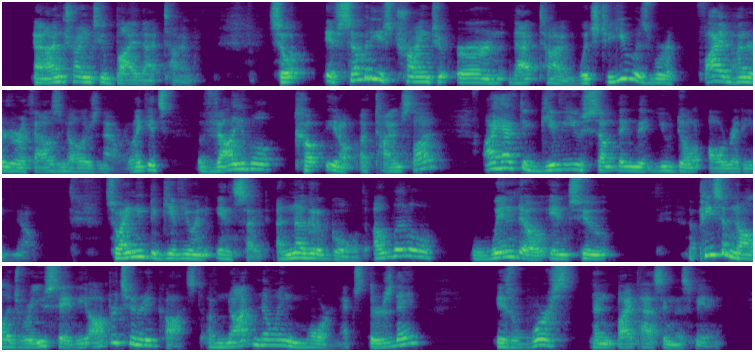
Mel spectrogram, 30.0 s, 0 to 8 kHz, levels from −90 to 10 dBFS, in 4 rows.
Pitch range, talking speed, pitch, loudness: 125-185 Hz, 170 wpm, 150 Hz, -22 LUFS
